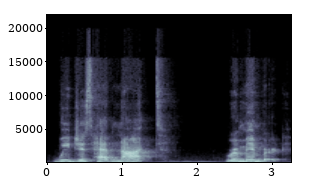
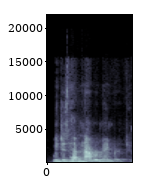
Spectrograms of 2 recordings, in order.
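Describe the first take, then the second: First: Slow, pausing after "not" before "remembered"; slow emphatic stress on NOT. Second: Said in the usual way. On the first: Real, not acted. Speaking to her viewers, she slows down and stresses "not". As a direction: lean hard on "not", let a beat hang, then "remembered".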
